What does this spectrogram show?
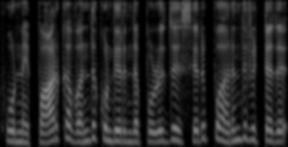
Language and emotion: Tamil, sad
